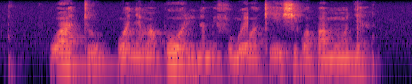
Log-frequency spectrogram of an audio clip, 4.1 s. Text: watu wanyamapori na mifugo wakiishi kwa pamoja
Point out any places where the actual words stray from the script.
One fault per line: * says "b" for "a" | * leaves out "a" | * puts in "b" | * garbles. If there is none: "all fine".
all fine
